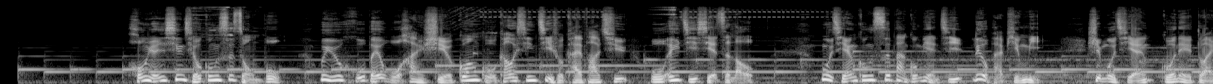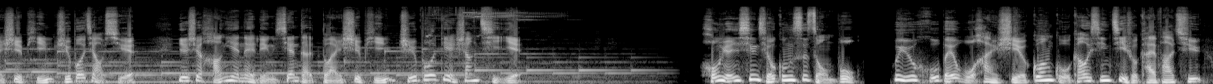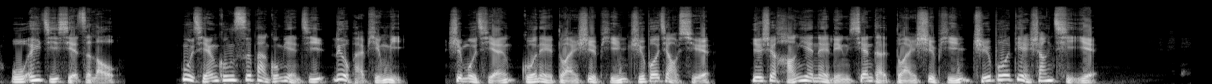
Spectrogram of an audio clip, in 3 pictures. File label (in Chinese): 男 宣传片 科技感; 红人星球公司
